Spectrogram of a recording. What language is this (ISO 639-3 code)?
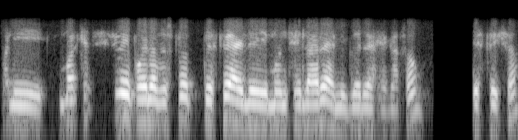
nep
